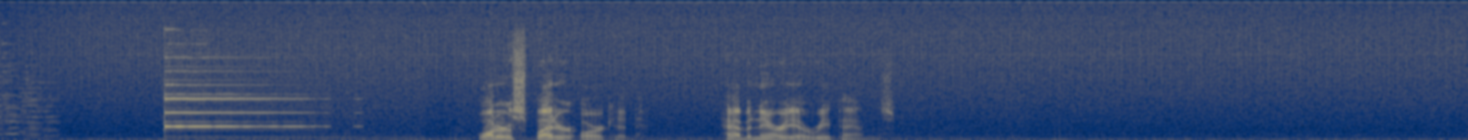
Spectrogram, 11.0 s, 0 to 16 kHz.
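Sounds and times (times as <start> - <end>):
bell chime ringing: 1.2 - 2.5.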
